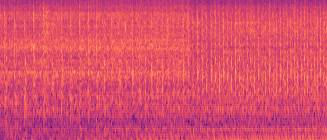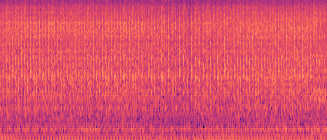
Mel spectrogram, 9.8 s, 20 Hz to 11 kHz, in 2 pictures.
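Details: 1960s Ford diesel tractor, revived after about 20 years in a barn, missing front end and radiator: heavy, rough clatter with an uneven knock about four a second at cold idle. Only two cylinders fire until the third kicks in; engine worn, cause unconfirmed.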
